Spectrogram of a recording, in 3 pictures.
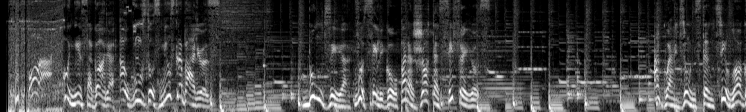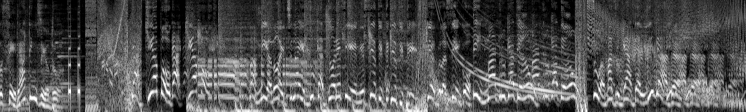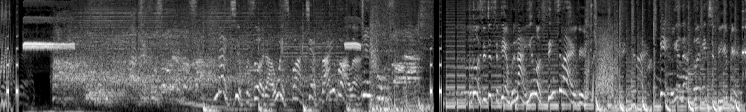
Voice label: demo locutora

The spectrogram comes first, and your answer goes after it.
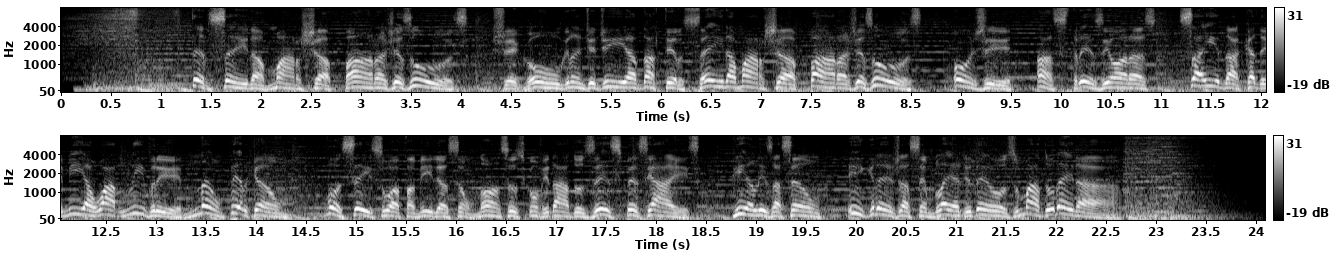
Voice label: VOZ IMPACTO GRAVE vinheta marcha para jesus; vinhetas spots chamadas comerciais propagandas anuncios

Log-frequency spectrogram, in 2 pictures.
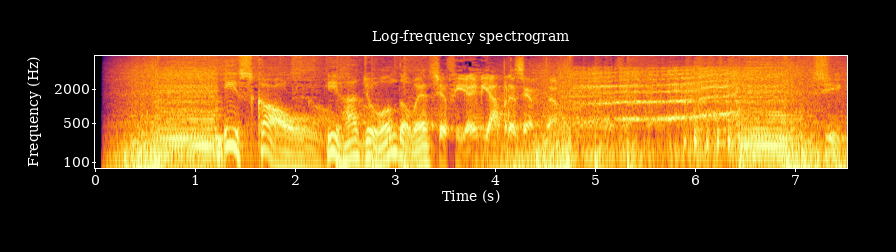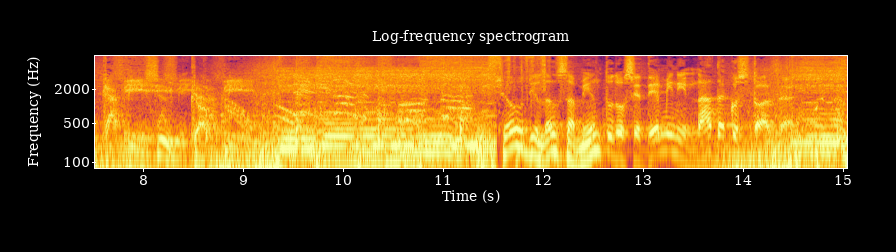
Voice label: locutor

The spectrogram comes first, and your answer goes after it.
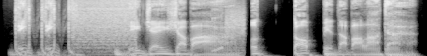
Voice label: vinheta dj o top da balada

